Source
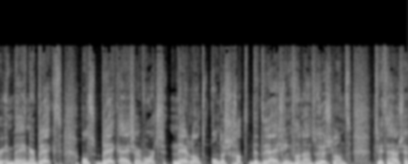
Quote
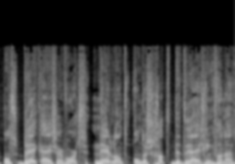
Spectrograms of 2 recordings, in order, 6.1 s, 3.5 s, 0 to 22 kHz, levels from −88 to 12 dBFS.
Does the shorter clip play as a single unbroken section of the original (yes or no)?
yes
